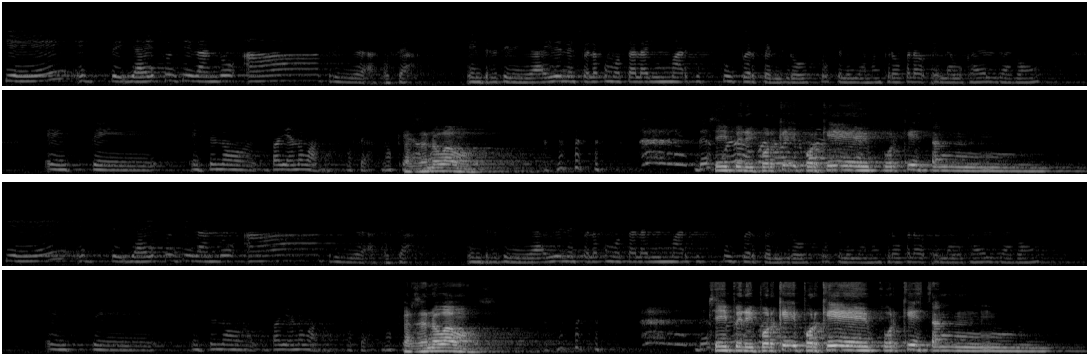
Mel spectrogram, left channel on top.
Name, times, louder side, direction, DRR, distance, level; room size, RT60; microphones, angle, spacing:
voice 1, 0.0-4.2 4.6-10.4 10.7-12.4 12.7-15.7 16.3-16.9 17.2-19.5, left 4 dB, 85° left, 0.7 m, -47 dB
voice 2, 14.9-15.6 18.0-21.4, right 6 dB, 85° right, 0.5 m, -28 dB
23.5 x 20.0 x 7.5 m
head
